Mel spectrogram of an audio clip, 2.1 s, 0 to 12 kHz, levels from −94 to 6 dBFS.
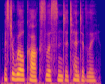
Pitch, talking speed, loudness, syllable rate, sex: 180 Hz, 115 wpm, -18 LUFS, 5.9 syllables/s, female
